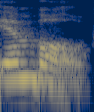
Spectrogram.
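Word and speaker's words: Imbolc: is just full bloom even though it's only imbulk which means that's how you pronounce i-n-b-o-l-i-c this is the heart of Winter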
